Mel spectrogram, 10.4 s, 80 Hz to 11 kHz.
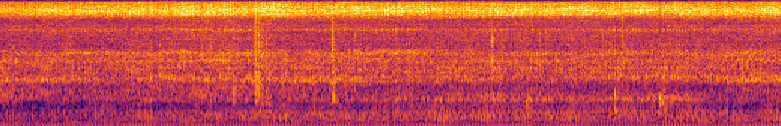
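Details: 2007 Honda Rebel 250 idling in neutral just after an oil change and valve clearance adjustment; small-engine putter, about four beats a second, steady with no ticking or misses. Mechanically sound, only cosmetic flaws. Normal healthy idle.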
